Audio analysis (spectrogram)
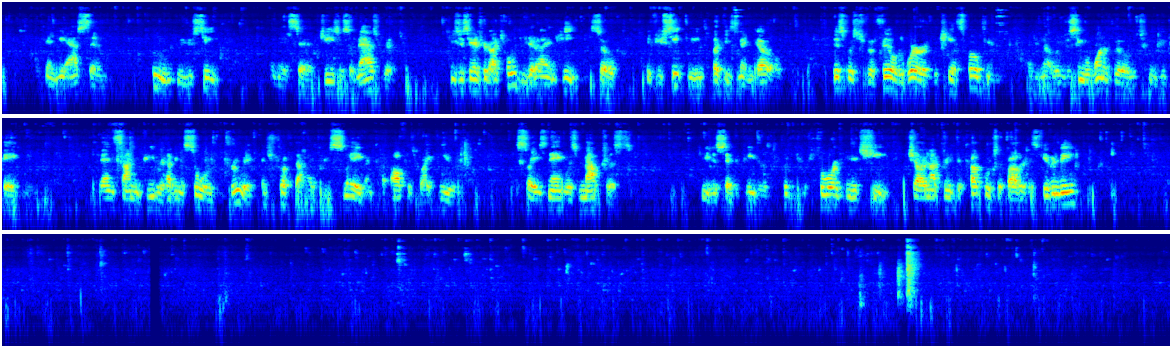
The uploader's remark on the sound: Please enjoy this recording of our entire Good Friday Service.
